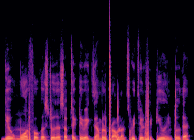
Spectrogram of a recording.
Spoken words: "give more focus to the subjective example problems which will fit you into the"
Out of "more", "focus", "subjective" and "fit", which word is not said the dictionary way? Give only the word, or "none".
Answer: none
